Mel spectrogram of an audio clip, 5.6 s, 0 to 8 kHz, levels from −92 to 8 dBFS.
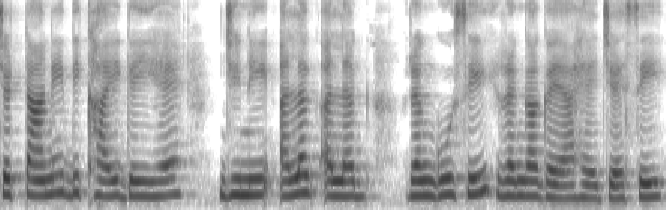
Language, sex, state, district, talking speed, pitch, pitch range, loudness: Hindi, female, Bihar, Gopalganj, 130 wpm, 215 Hz, 210-230 Hz, -24 LUFS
